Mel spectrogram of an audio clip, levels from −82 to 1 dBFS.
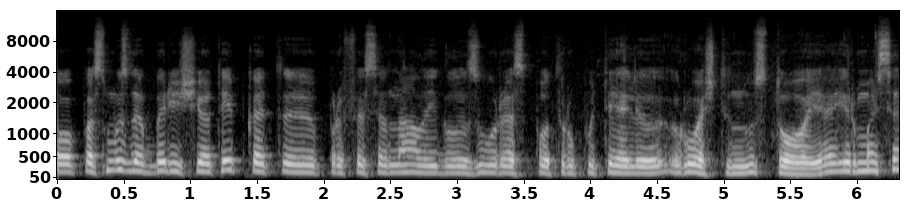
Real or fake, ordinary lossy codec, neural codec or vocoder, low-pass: real; AAC, 96 kbps; none; 14.4 kHz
